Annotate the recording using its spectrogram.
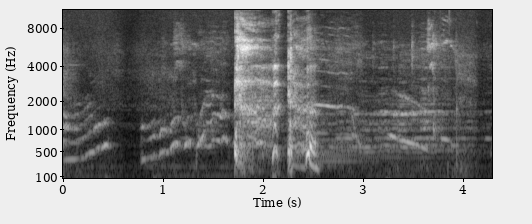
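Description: A woman coughing, two harsh coughs close together about halfway through, from someone who is ill.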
